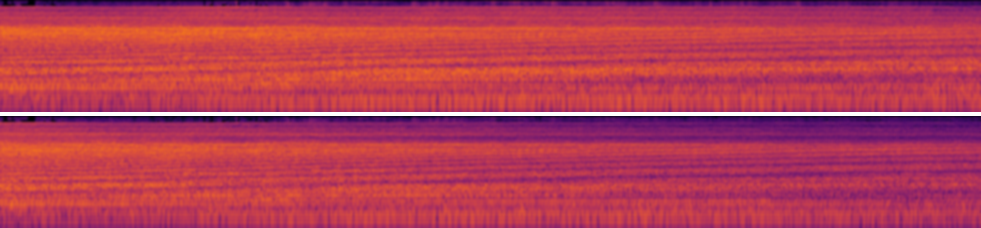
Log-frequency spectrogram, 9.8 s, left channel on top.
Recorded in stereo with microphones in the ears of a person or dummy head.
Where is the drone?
20° right (ahead or behind); by 9.8 s 30° left (ahead or behind).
